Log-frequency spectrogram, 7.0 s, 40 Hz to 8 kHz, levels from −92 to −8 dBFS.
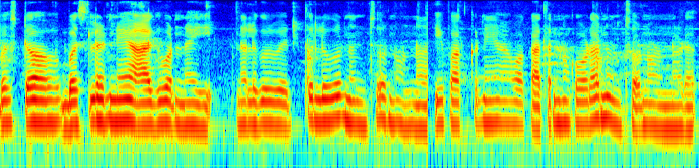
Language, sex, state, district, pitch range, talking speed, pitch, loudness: Telugu, female, Andhra Pradesh, Visakhapatnam, 150-170 Hz, 110 wpm, 160 Hz, -21 LUFS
